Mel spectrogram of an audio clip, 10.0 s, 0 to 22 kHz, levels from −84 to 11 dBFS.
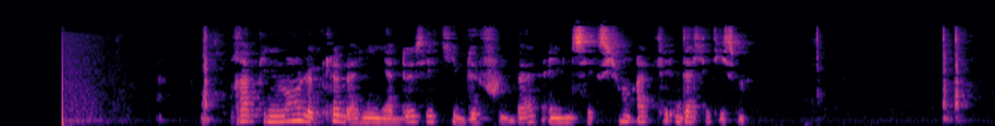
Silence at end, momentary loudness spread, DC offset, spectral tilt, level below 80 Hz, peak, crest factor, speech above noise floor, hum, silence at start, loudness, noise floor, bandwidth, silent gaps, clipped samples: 0.3 s; 20 LU; under 0.1%; -3 dB/octave; -64 dBFS; -2 dBFS; 26 dB; 48 dB; none; 0.6 s; -26 LUFS; -74 dBFS; 10 kHz; none; under 0.1%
